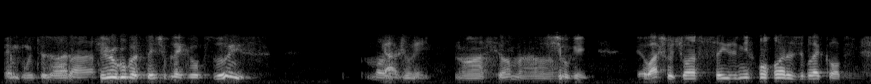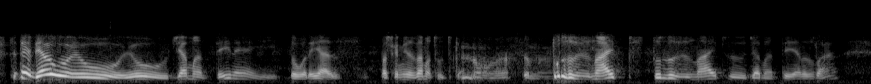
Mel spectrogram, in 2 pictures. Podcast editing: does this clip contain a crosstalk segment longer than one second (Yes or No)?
No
